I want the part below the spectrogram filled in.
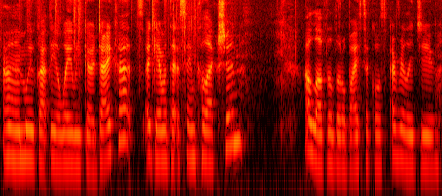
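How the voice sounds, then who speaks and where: A woman's voice: medium pitch, moderate pace, a little hiss or hum. Chatty, congested woman unboxing craft supplies. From United States. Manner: chatty, rambling, many ums and likes. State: congested from the flu. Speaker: craft vlogger. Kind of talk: casual show-and-tell unboxing.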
